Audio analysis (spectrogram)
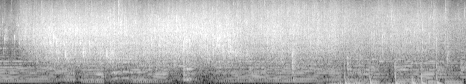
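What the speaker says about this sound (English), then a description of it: "In a pan, I heated oil, then sauteed garlic until golden. Then added tomatoes." Tomatoes frying with golden sauteed garlic in hot oil in a pan give a steady, close sizzle that stays loud throughout, with occasional scraping as the mixture is stirred.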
